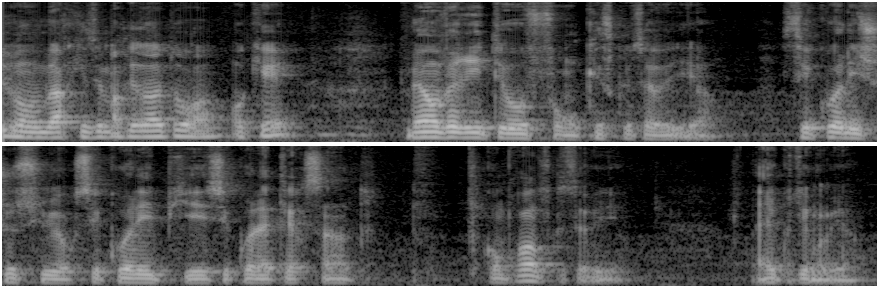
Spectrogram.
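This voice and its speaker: A man with a French accent, a rabbi giving a lively Torah lesson in a synagogue, often asking his listeners questions and raising his voice to stress points. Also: gravelly. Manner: animated, asks the audience questions, rises in pitch and loudness to stress points. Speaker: rabbi teaching a class.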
